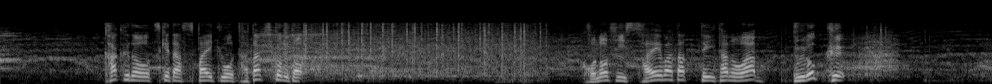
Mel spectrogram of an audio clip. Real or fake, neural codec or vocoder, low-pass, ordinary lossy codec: fake; codec, 16 kHz, 8 kbps, FreqCodec, smaller model; 7.2 kHz; none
